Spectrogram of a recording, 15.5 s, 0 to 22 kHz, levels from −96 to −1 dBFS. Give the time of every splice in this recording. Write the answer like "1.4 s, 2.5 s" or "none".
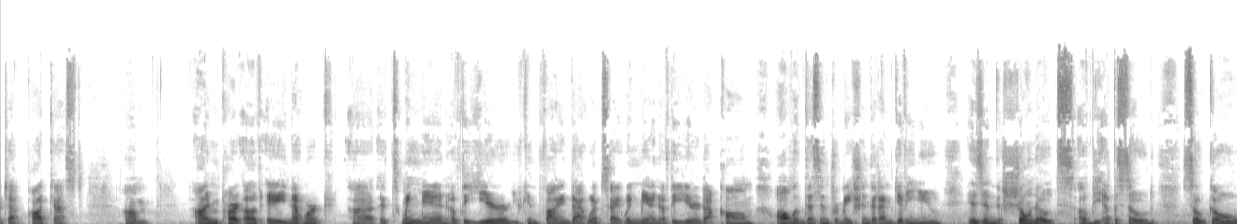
none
